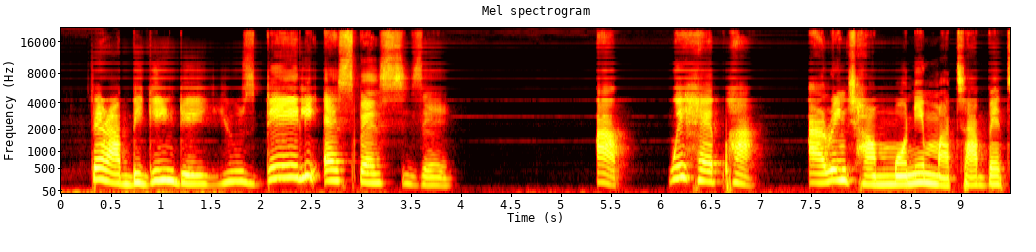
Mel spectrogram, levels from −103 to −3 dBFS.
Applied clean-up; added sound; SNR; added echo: neural mask model DeepFilterNet 3.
